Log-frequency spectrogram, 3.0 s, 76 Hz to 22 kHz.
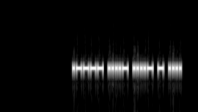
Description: Morse code, heard as a keyed tone, about 44 wpm, 700 Hz. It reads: 144TH
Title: Five Challenging Letter-Number Combinations 45wpm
